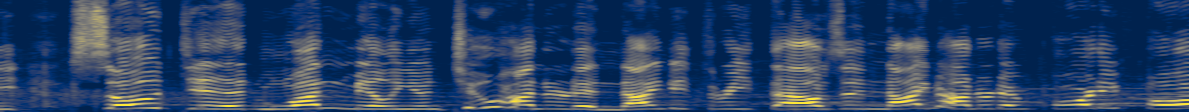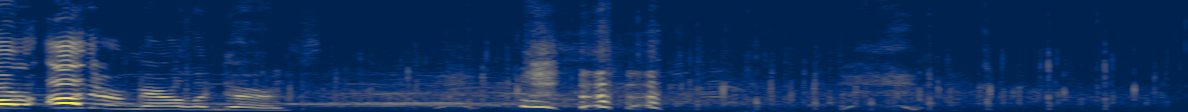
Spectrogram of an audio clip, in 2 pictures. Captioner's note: applause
